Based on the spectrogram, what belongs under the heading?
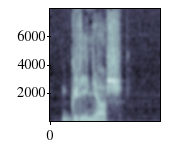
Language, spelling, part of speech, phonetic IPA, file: Polish, gliniarz, noun, [ˈɡlʲĩɲaʃ], Pl-gliniarz.ogg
